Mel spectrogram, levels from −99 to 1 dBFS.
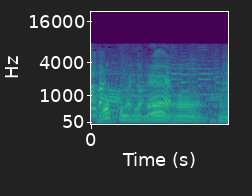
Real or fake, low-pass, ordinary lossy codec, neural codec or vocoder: real; none; none; none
